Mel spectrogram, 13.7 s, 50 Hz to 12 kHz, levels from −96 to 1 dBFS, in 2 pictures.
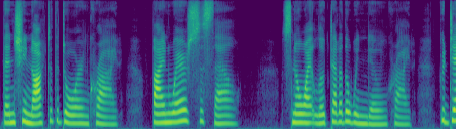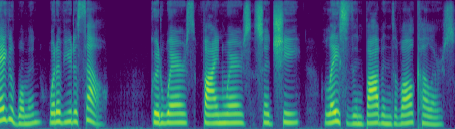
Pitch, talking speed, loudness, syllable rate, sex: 220 Hz, 185 wpm, -18 LUFS, 4.8 syllables/s, female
